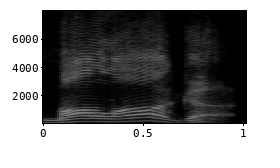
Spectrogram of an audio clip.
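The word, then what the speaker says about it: Málaga: Pickens hat says uh it's pronounced Malaga it's been a year there Malaga Malaga well then I've been saying it more right you said Malaga I said yeah oh no I said it right Malaga yeah you did oh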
